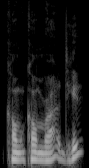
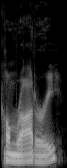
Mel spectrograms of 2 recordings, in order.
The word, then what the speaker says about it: camaraderie: Camaraderie? Yeah. Really? I'm pretty sure the word's pronounced camaraderie, and he always just used to call it camaraderie.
